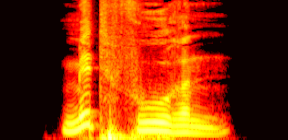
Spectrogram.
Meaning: first/third-person plural dependent preterite of mitfahren
- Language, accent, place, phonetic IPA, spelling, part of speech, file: German, Germany, Berlin, [ˈmɪtˌfuːʁən], mitfuhren, verb, De-mitfuhren.ogg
